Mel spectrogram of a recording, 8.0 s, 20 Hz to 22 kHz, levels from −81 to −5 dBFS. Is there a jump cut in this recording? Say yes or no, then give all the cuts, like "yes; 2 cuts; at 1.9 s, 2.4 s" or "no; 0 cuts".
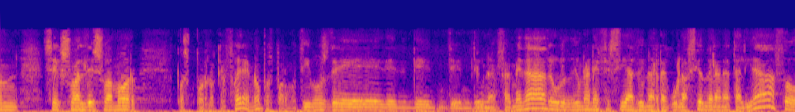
yes; 2 cuts; at 4.3 s, 5.5 s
